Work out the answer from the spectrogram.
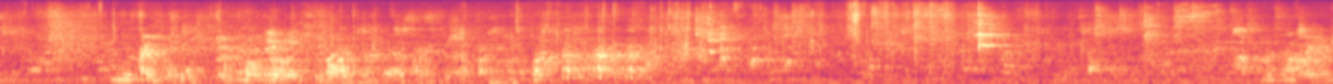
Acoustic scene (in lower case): crowded indoor space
